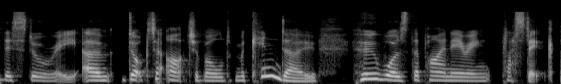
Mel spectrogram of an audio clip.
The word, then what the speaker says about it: McIndoe: He's they pronounced it McIndoe. – McIndoe. – Ah, McIndoe. Okay. okay. doesn't have the A in it, so it makes it difficult to know. But he ah, pronounced it ah, McIndoe, okay. and he was always they were always correcting people. And if you said it to a guinea pig, they would correct you.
